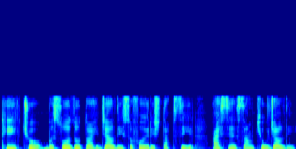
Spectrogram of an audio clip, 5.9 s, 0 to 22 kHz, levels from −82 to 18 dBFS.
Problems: none marked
